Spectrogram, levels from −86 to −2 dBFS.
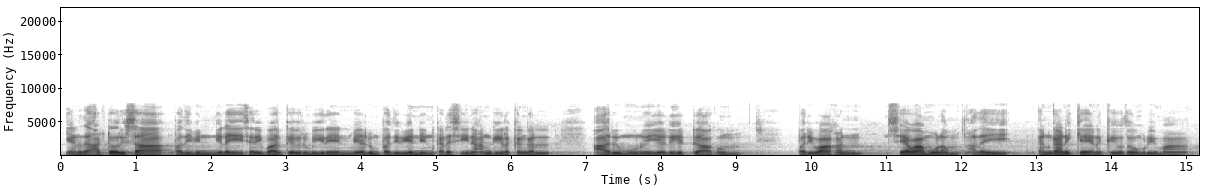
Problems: background sounds at intervals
